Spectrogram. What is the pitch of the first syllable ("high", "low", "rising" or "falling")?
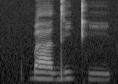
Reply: low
